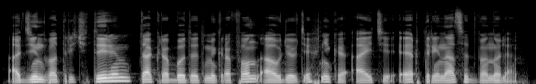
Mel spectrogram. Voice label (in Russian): Audio-Technica ATR-1300 rech, Речь; Звучание Audio-Technica ATR-1300 — Речь; динамических кардиоидных микрофонона; Рассмотрим 4 бюджетных динамических кардиоидных микрофонона от Audio-Technica, линейки ATR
